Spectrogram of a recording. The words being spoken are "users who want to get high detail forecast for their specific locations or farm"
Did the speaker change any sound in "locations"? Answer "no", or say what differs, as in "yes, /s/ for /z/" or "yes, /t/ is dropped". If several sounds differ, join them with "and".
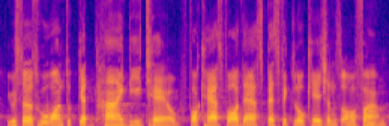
yes, /s/ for /z/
